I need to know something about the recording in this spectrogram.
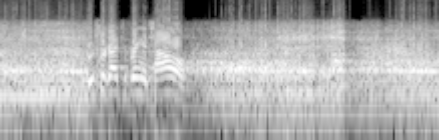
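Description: A short, high-pitched shout from a young woman about half a second in, over a loud steady hum.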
